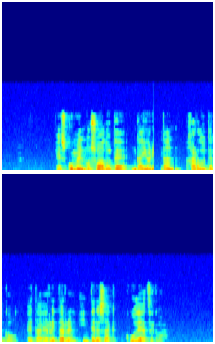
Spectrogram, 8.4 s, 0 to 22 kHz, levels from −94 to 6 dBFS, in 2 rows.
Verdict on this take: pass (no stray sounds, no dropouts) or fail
fail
